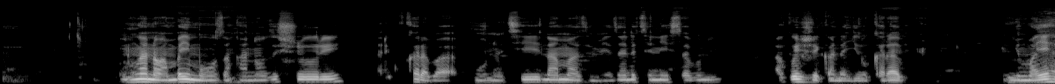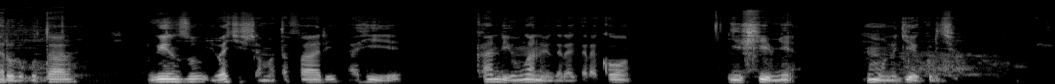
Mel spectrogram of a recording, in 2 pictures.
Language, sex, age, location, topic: Kinyarwanda, male, 18-24, Kigali, health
